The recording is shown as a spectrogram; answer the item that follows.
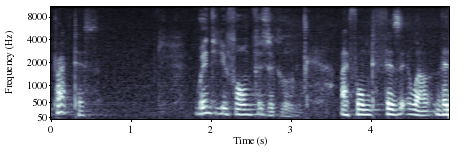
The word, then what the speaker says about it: Phizzical: How about Phizzical spelt wrong? And let's spell it P-H-I-Z-Z-I-C-A-L, because that just sounds like fizzy and poppy and just dynamic and colourful and fun.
